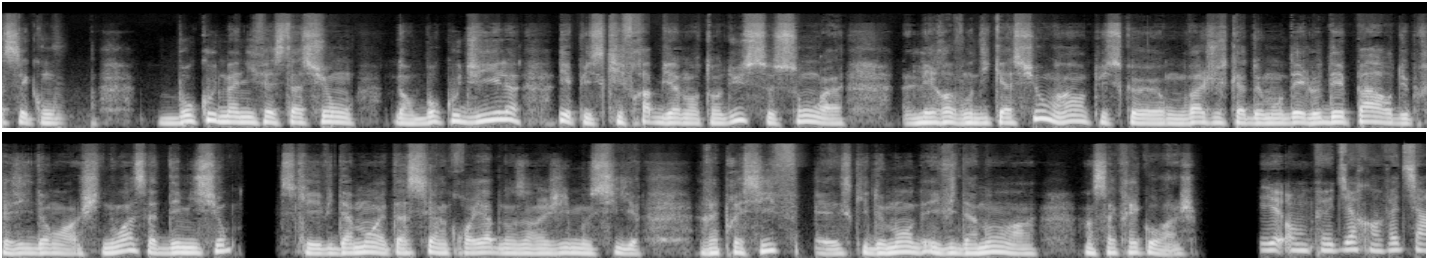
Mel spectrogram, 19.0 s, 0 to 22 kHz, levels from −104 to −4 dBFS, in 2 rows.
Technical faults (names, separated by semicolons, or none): short concealed packet loss; long network dropout; burst of packet loss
